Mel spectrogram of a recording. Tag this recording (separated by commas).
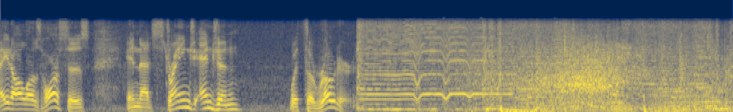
Music, Speech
